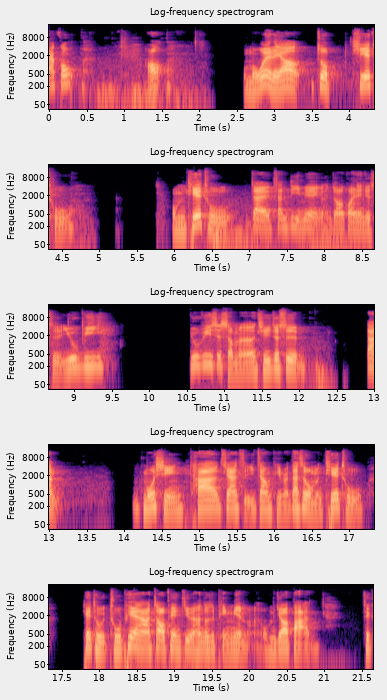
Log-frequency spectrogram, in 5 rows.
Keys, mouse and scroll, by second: 0.0 click, 0.5 click, 0.8 click, 2.4 middle click, 2.5 scroll up 1.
